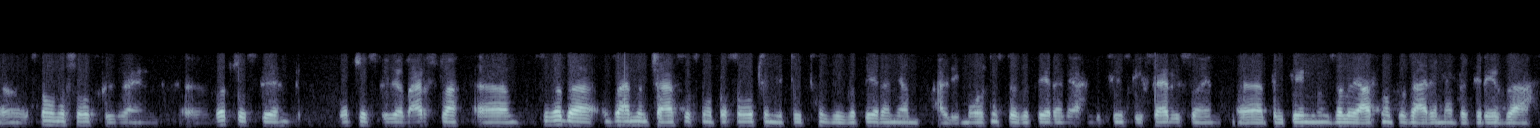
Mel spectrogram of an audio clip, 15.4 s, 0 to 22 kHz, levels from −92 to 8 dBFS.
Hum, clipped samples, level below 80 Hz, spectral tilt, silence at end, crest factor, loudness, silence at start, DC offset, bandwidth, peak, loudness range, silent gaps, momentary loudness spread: none; under 0.1%; -74 dBFS; -10.5 dB/octave; 0.1 s; 20 dB; -26 LUFS; 0 s; under 0.1%; 4.1 kHz; -6 dBFS; 5 LU; none; 11 LU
